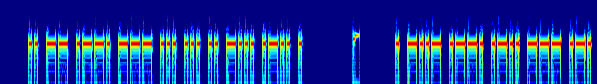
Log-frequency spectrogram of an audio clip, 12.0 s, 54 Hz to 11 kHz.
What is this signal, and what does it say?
Morse code, heard as a keyed tone, about 21 wpm, 700 Hz. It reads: IMPOSSIBLE EXPLOR
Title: Sentences from Top 1100 Words - New Word Drill Alt - 20wpm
